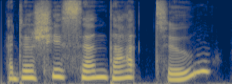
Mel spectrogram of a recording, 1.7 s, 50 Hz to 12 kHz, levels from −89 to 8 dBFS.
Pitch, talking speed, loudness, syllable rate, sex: 235 Hz, 205 wpm, -16 LUFS, 4.6 syllables/s, female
